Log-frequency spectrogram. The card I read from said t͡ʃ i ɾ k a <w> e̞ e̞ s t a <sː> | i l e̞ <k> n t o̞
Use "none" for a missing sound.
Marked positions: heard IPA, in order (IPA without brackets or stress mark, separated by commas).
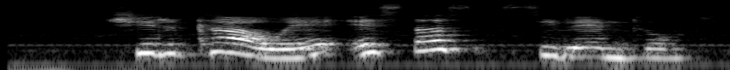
w, sː, none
